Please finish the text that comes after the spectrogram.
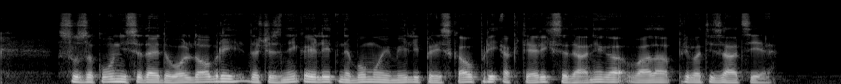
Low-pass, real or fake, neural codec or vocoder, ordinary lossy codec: none; real; none; none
